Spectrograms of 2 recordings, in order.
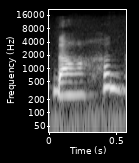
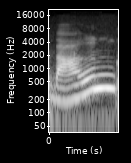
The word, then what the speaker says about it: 낳은: 이거를 히읗을 발음해야 나흔 아니죠. 이렇게 발음하죠. 낳은 것 같아.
